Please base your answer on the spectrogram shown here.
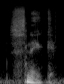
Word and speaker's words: SNCC: The students organize themselves into the Student Nonviolent Coordinating Committee, SNCC, pronounced SNCC.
